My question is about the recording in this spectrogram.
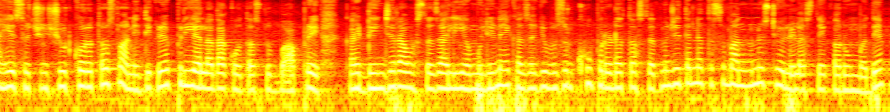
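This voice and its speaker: A woman's voice: medium pitch, dark tone. A woman recapping a TV serial episode in a chatty way, retelling scenes with quoted dialogue and exclamations.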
